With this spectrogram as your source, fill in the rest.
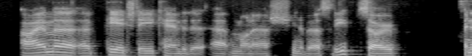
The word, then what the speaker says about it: Monash: read your bio on uh at was it monash university is that how you say it yep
